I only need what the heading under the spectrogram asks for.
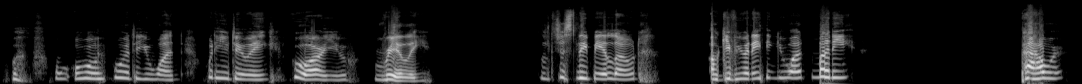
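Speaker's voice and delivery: very high, flustered, startled stammering. Voicing Lady Vale as a man slumps into her carriage, stammering a bit. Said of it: "sort of stammers a bit".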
